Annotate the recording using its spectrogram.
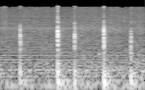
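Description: Chalk writing on a blackboard: about five sharp taps and clicks of the chalk striking the board at uneven intervals.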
